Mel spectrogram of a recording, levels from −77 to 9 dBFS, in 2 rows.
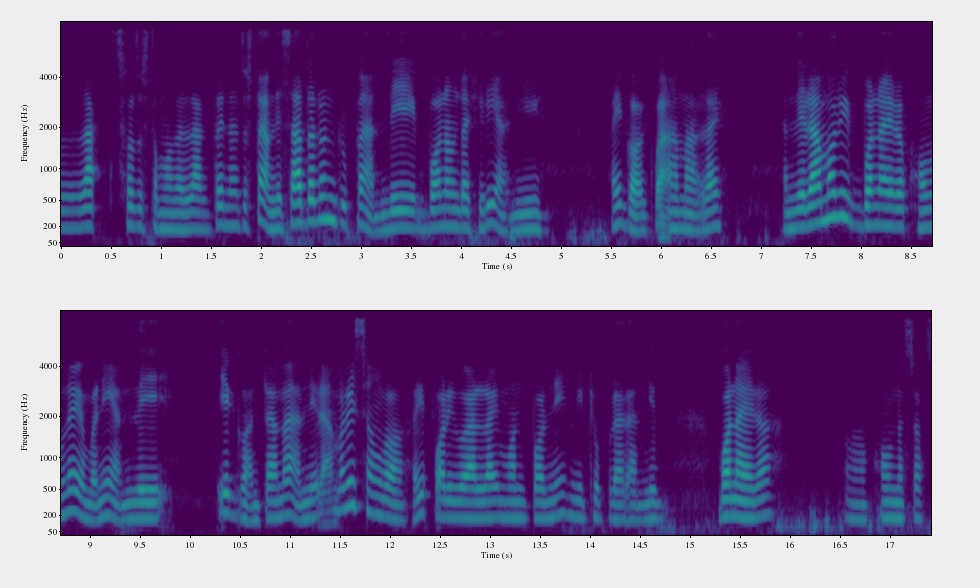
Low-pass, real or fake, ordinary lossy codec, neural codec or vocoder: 7.2 kHz; fake; none; autoencoder, 48 kHz, 32 numbers a frame, DAC-VAE, trained on Japanese speech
